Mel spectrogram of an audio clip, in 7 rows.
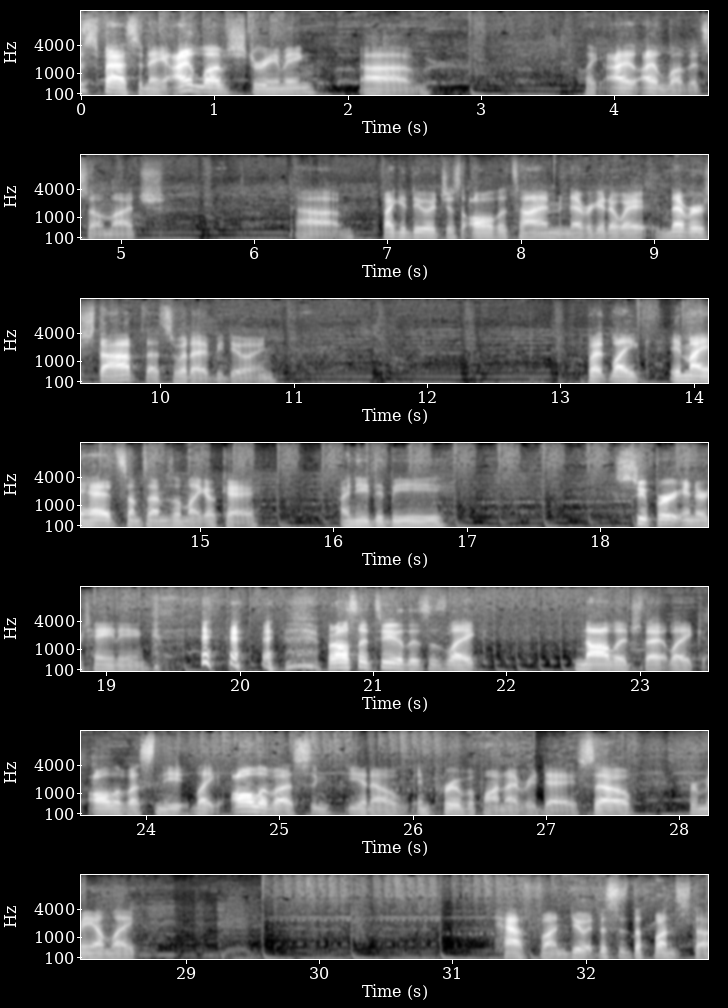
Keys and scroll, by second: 2.7 shift+d, 4.1 d, 10.6 shift+d, 12.6 d, 12.8 d, 13.0 d, 26.4 s.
